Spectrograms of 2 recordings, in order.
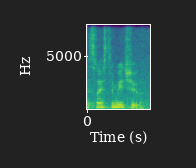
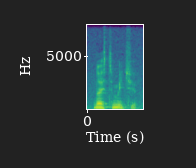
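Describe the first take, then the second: First: It is said with an upbeat, lively feeling. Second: It is said in a flat, low tone.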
